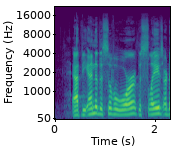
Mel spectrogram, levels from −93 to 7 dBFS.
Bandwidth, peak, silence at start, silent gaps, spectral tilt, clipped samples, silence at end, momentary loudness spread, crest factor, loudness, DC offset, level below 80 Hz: 14 kHz; 0 dBFS; 0.35 s; none; -5 dB/octave; under 0.1%; 0 s; 5 LU; 18 dB; -18 LUFS; under 0.1%; -66 dBFS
